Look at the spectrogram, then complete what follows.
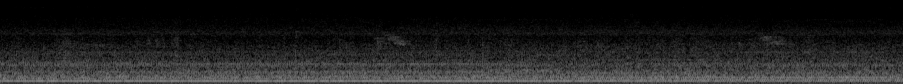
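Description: Steady mechanical hum with a constant low pitch, with a few short, faint high chirps about four and eight seconds in.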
